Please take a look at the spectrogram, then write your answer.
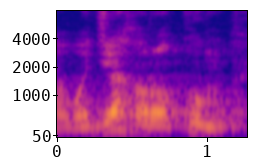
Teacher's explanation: میم میں اظہار شفوی ہو رہا ہے، اسے جلد پڑھنا ہے۔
